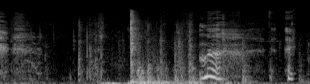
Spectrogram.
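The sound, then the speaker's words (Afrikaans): A man shuts a door in someone's face with a single muffled thud, not a hard slam, surrounded by brief bits of someone talking. “en net daar klap hy die deur toe in my gesig.”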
